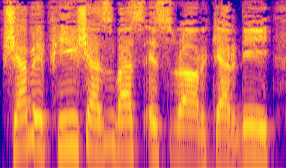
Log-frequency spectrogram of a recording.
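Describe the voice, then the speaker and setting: A grave, weary monarch speaking with a heavy, solemn air, as a male narrator puts him on. The voice sits higher than the teller's own, close and dry. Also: a bit bright, no room sound. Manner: solemn, sighing.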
